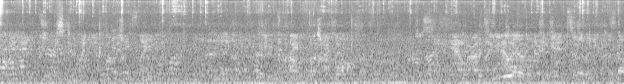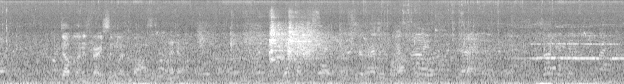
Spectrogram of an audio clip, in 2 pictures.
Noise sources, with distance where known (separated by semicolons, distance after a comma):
person or small group talking, near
